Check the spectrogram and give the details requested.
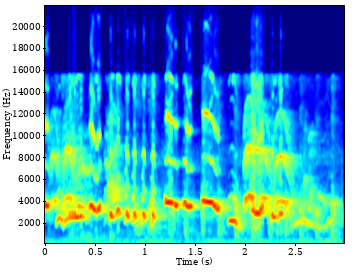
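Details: Oriental magpie-robin (kacer) singing a lure song meant to provoke other birds into singing: rapid, rich sequence of clear whistles, slurred rising and falling notes and buzzy chatter, delivered loudly and almost without pause.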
